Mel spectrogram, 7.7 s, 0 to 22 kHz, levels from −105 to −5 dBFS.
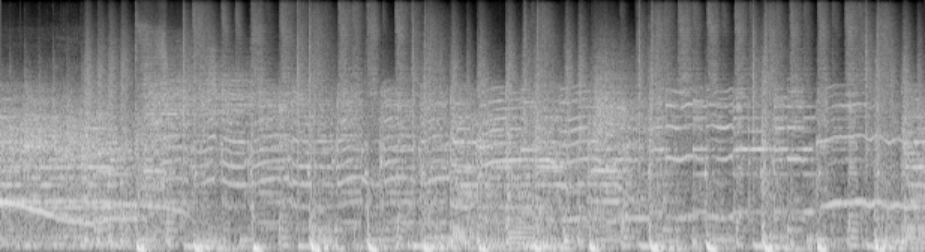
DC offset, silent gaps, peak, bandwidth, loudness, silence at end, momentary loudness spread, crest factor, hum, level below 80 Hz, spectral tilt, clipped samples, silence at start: under 0.1%; none; -6 dBFS; over 20 kHz; -20 LUFS; 0 s; 3 LU; 14 dB; none; -28 dBFS; -4 dB/octave; under 0.1%; 0 s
